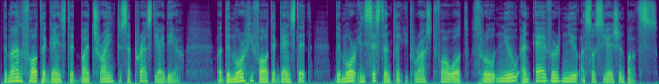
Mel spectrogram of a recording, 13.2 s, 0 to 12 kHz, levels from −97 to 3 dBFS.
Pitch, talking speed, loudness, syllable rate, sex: 110 Hz, 140 wpm, -19 LUFS, 3.8 syllables/s, male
